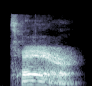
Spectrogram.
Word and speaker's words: tear: Busy, dizzy. Tear, prayer. Hear it? Tear, prayer. It rhymes.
